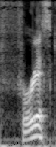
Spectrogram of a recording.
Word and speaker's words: Frisk: so all right cool she's Fritz from undertale his name is pronounced frisk you uncultured swine gotcha she's filled with determination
